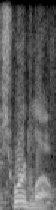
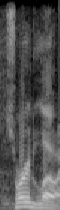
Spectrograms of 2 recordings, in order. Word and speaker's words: Swerdlow: This is Justin Swerd Swerdlow, I believe. Just trying to remember exactly how to pronounce his last name. Swerdlow. Swerdlow. I knew it was an L. Yeah, Justin Swerdlow coming up with a runner on first and second.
